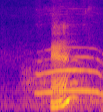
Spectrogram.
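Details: A domestic cat, said to have come to eat at the house and to be startling Ruby, gives a single meow. It opens with a sharp rising swoop, then holds a steady tone before trailing off.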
